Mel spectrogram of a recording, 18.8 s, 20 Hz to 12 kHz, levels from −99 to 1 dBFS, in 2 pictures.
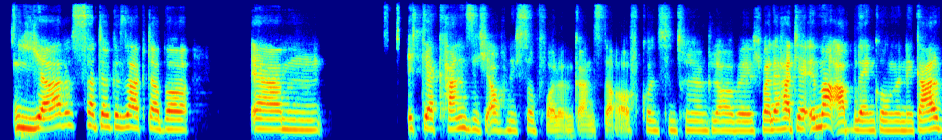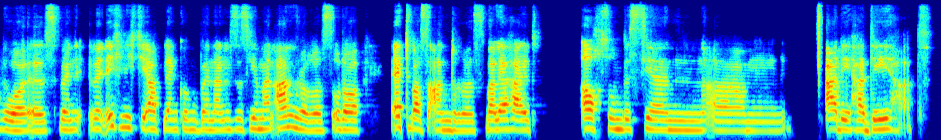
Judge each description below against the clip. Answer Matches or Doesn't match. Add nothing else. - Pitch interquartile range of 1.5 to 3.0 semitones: Matches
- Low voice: Doesn't match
